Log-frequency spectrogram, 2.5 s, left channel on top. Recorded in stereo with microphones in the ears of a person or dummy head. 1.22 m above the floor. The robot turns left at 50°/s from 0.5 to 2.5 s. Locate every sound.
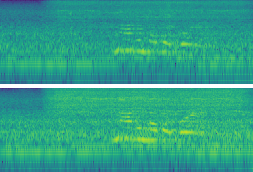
1.1 s a woman speaking: 25° right, 4.5 m; by 2.5 s 95° right, 4.5 m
